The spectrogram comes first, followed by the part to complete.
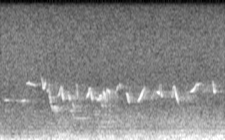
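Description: Near silence with a faint run of quick, high bird chirps in the background.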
